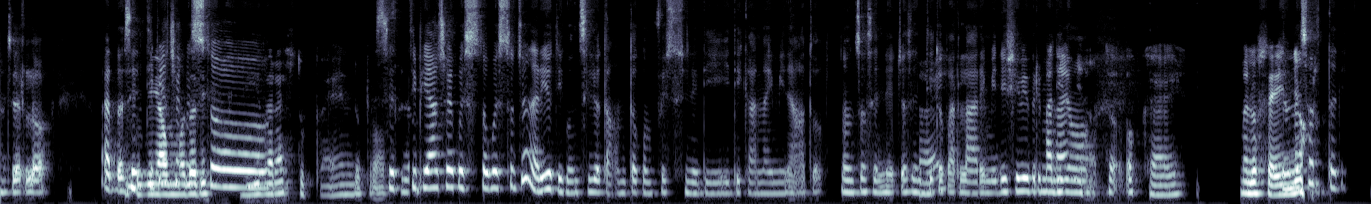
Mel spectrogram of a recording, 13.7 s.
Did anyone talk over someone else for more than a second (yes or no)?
yes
